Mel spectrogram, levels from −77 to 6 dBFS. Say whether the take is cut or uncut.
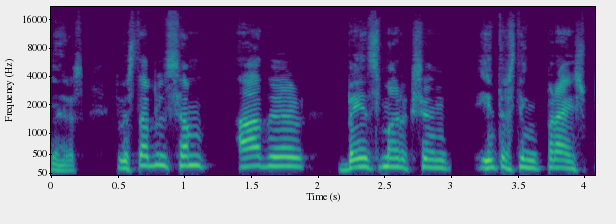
cut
